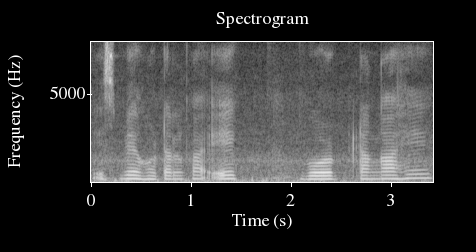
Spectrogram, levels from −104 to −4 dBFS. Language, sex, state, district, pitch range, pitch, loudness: Hindi, female, Uttar Pradesh, Ghazipur, 185-200 Hz, 185 Hz, -18 LUFS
